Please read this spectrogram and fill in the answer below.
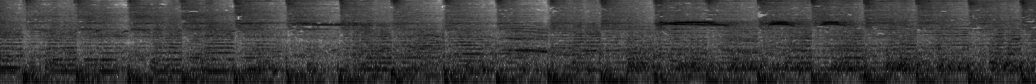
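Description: A brass band plays fast chinelo dance music with a steady beat.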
